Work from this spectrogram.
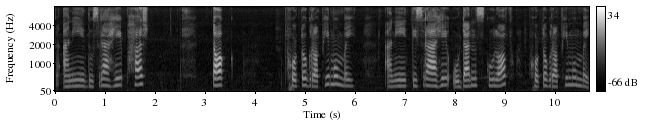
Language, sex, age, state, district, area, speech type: Marathi, female, 30-45, Maharashtra, Amravati, urban, spontaneous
